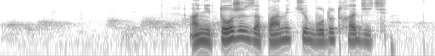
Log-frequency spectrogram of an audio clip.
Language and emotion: Russian, neutral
